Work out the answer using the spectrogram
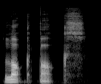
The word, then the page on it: lockbox: British English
